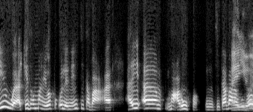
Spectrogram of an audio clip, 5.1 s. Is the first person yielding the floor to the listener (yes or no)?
yes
